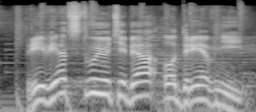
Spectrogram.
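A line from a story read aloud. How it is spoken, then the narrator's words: Respectful and loud. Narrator (Russian): почтительно и громко произнес старший майор госбезопасности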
